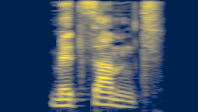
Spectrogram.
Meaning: together with
- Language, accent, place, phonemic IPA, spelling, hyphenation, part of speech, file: German, Germany, Berlin, /mɪtˈzamt/, mitsamt, mit‧samt, preposition, De-mitsamt.ogg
